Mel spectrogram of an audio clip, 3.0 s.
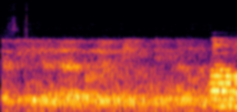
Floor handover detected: Yes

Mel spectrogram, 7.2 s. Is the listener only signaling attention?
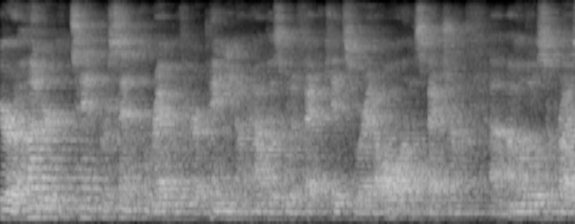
Yes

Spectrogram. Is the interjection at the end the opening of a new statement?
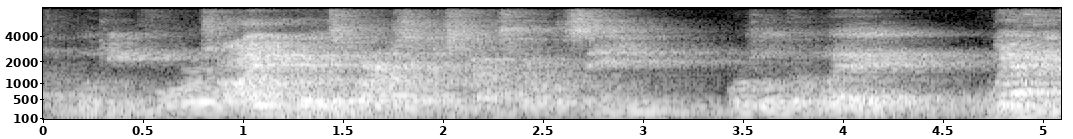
Yes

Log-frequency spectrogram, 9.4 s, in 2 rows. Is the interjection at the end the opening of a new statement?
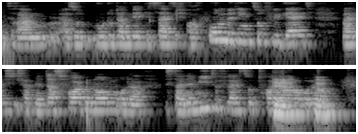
Yes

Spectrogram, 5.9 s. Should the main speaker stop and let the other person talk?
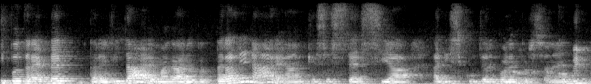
Yes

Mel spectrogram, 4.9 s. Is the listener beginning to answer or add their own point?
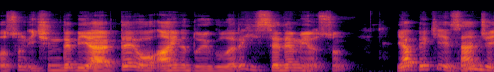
No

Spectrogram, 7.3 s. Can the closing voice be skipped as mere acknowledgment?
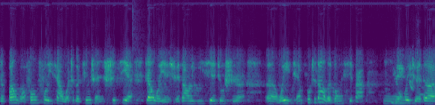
Yes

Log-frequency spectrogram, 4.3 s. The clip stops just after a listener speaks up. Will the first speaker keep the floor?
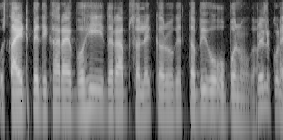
No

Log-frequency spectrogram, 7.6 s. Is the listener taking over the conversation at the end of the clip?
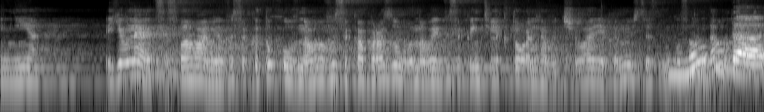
Yes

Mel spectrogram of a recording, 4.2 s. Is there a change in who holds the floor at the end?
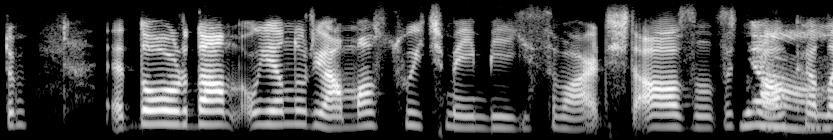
No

